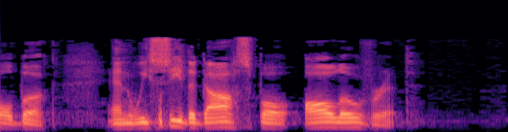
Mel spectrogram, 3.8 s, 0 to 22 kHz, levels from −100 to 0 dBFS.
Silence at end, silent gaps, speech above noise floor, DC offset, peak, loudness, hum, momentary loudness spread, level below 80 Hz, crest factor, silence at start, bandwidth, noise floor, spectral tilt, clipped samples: 0.85 s; none; 46 dB; under 0.1%; -10 dBFS; -26 LUFS; none; 13 LU; -68 dBFS; 18 dB; 0 s; 8 kHz; -72 dBFS; -5 dB/octave; under 0.1%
